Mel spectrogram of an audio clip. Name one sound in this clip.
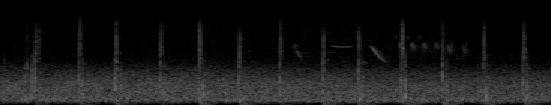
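Quick footsteps thud on a paved street.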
